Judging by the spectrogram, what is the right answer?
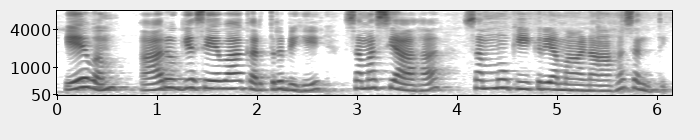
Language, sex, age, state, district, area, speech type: Sanskrit, female, 45-60, Karnataka, Dakshina Kannada, rural, spontaneous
